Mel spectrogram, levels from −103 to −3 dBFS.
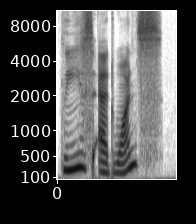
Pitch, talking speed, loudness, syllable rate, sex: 240 Hz, 150 wpm, -17 LUFS, 4.0 syllables/s, female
